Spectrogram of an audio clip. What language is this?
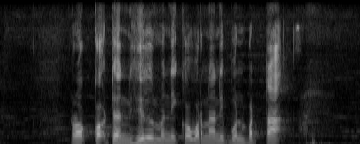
Javanese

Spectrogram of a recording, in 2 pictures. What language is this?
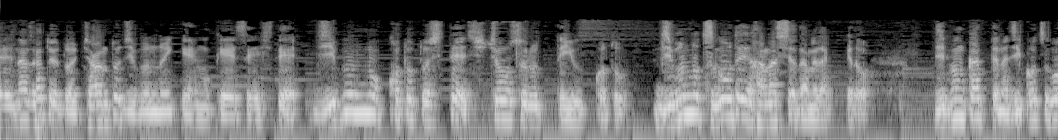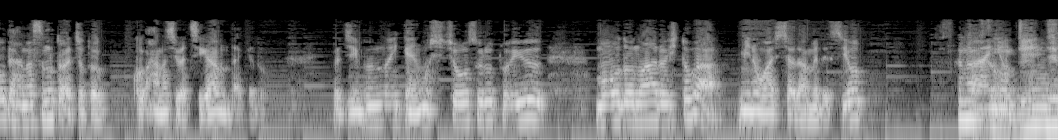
Japanese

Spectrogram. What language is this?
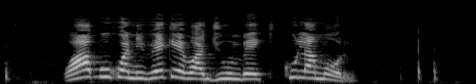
Taita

